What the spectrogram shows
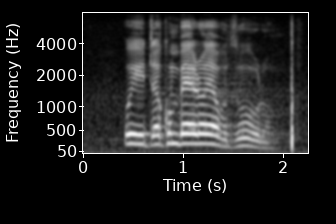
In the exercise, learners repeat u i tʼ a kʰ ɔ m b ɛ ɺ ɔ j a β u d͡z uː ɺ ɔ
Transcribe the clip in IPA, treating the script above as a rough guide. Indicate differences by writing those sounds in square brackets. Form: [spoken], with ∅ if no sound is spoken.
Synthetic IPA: u i tʼ a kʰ [u] m b ɛ ɺ ɔ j a β u d͡z uː ɺ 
